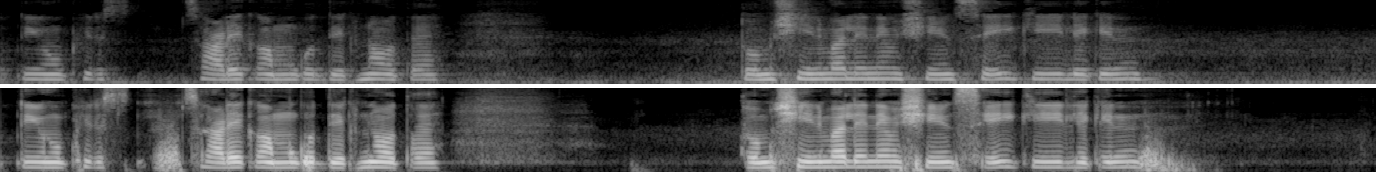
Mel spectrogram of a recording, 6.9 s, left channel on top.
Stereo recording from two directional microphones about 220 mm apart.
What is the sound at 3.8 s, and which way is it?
A woman's voice, 50° right (ahead or behind).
